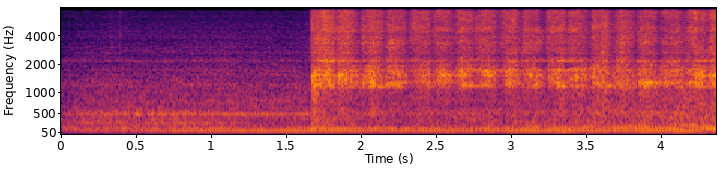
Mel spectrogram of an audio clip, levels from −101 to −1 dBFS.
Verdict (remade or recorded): remade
